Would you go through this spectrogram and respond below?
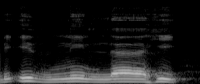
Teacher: the alif drops here, goes straight into the lam بإذن الله. Okay, alif lam drops, you go to this lam here with the shadda بإذن الله.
